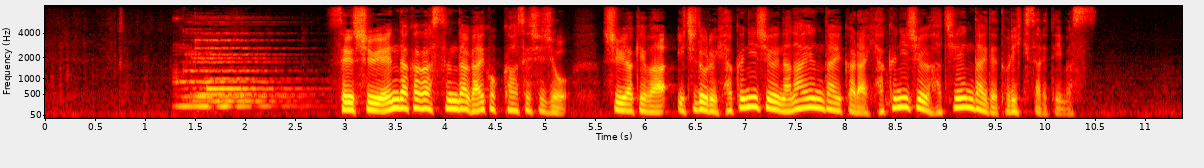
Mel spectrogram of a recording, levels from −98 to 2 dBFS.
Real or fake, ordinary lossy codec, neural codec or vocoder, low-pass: real; none; none; none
